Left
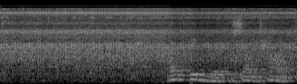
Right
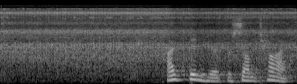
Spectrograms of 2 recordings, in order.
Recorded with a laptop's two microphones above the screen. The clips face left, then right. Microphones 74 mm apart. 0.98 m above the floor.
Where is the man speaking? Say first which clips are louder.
Right 9 dB; 60° right (ahead or behind), 0.6 m.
